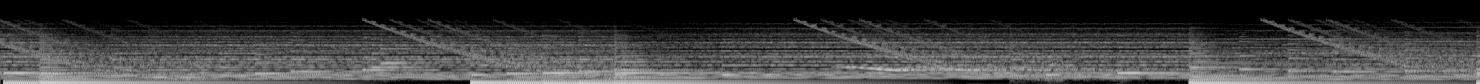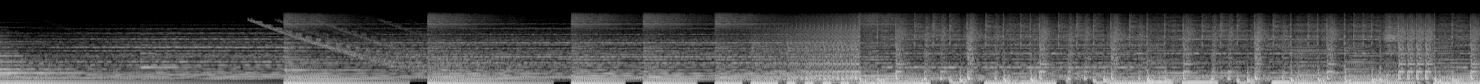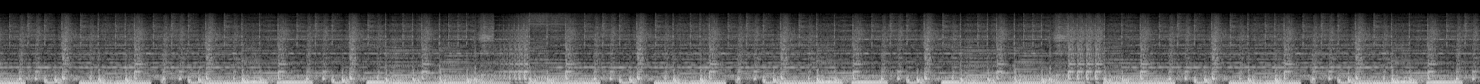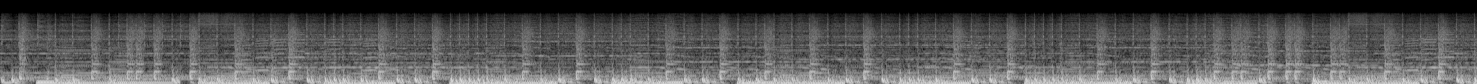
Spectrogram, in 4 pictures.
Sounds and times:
Music: 0:00.0 - 0:59.1.

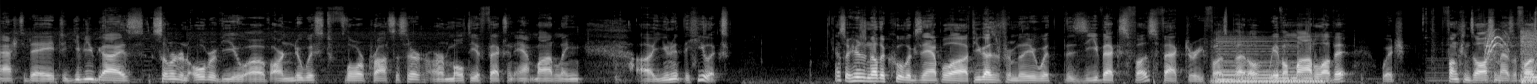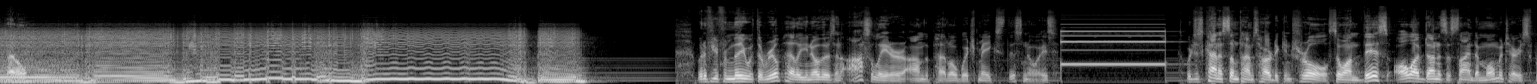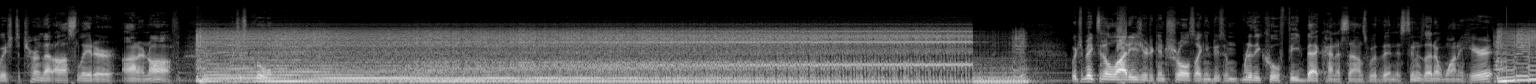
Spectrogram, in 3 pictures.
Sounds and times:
Music: 0:00.0 - 0:04.7, 0:12.1 - 0:13.4, 0:14.8 - 0:21.6, 0:32.6 - 0:41.2, 0:45.6 - 0:46.1
Speech: 0:00.0 - 0:07.4, 0:08.3 - 0:15.8, 0:22.4 - 0:26.0, 0:27.2 - 0:32.5, 0:33.1 - 0:33.6, 0:41.4 - 0:45.7.

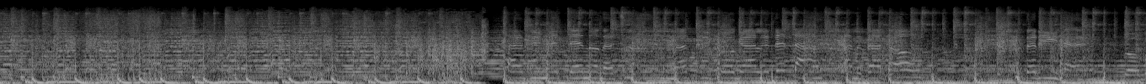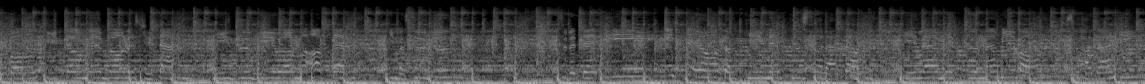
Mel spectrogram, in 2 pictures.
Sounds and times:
Music: 0:00.0 - 0:22.9.

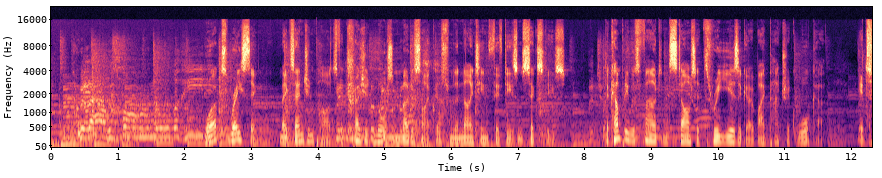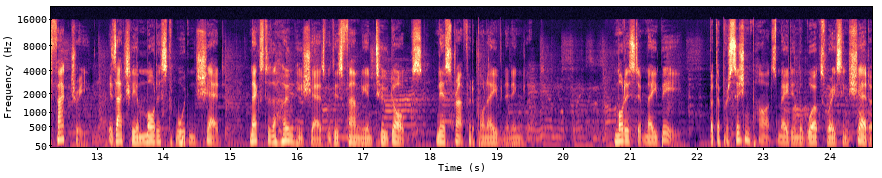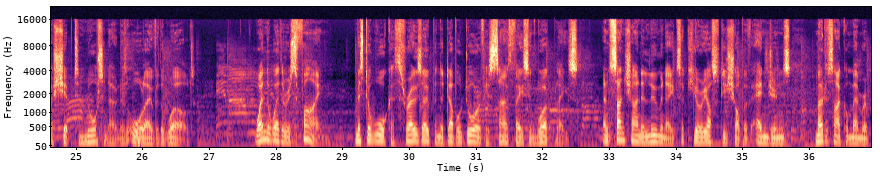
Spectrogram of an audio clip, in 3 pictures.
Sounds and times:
Music: 0:00.0 - 0:36.9
Speech: 0:02.1 - 0:19.6, 0:20.8 - 0:26.8, 0:27.6 - 0:36.9.

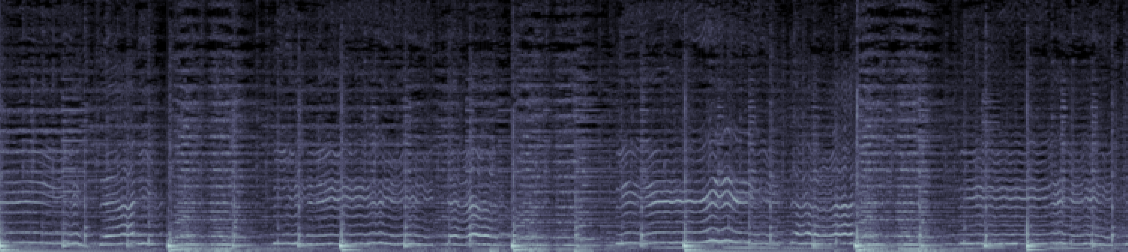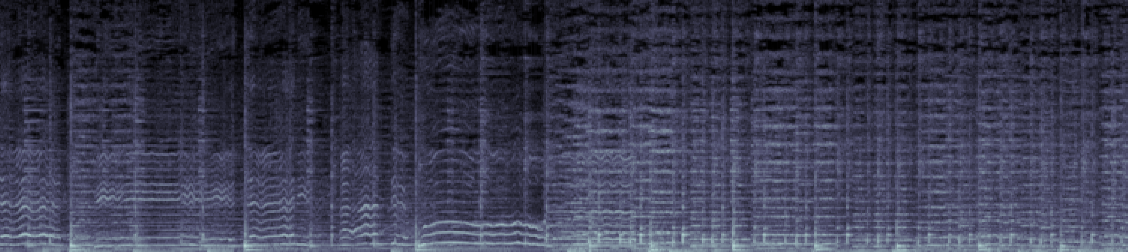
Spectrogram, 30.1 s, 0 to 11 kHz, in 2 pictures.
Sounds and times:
Folk music: 0:00.0 - 0:30.0
Middle Eastern music: 0:00.0 - 0:30.0.

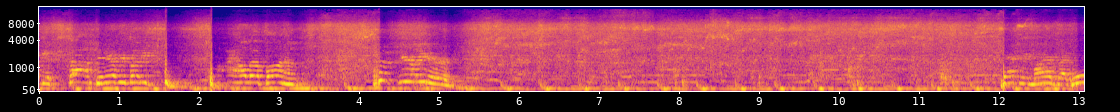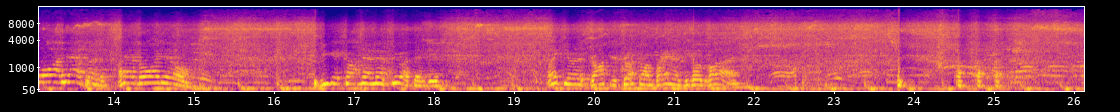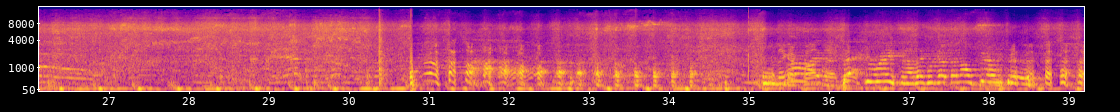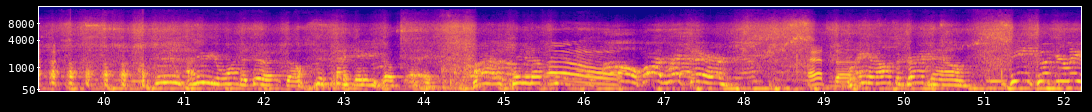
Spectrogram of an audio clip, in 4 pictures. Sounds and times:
Speech: 0:00.0 - 0:01.5, 0:12.0 - 0:15.2, 0:16.5 - 0:18.2, 0:35.2 - 0:38.7, 0:40.6 - 0:48.2, 0:48.8 - 0:52.2
Music: 0:00.0 - 0:52.2.

